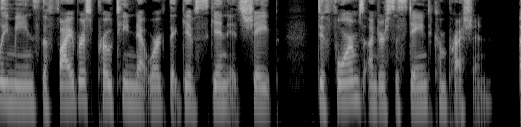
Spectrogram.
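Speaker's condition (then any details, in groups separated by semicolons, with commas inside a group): No condition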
